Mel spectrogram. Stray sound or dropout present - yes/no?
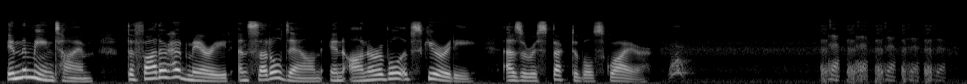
yes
